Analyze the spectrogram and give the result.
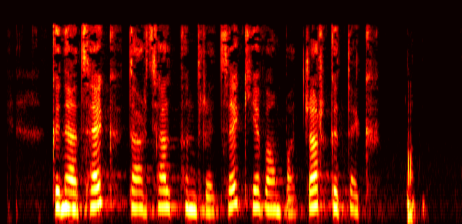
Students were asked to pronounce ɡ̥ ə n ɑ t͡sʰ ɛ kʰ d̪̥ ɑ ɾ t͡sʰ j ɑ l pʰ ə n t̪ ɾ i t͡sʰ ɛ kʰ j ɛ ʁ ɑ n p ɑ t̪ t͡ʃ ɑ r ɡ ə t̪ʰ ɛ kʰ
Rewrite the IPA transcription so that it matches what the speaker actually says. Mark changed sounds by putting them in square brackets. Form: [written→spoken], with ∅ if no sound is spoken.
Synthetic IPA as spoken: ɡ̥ ə n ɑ t͡sʰ ɛ kʰ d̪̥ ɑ ɾ t͡sʰ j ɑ l pʰ ə n t̪ ɾ [i→ɛ] t͡sʰ ɛ kʰ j ɛ [ʁ→v] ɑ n p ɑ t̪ t͡ʃ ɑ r ɡ ə [t̪ʰ→t̪] ɛ kʰ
